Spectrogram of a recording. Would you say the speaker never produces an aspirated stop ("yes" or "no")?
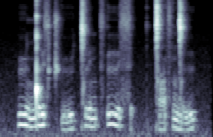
yes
